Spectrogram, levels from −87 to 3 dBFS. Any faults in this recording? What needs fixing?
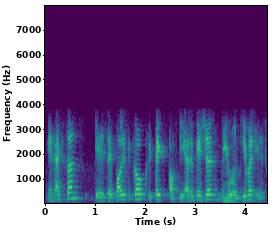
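The speech runs through an AMR narrowband mobile codec for the whole clip, and the damage is plainly audible. Everything above 4 kHz is gone. The line band sits at 200 Hz to 3.4 kHz, so voices sound thin and boxy. The voice model is driven by very few pulses per frame, which makes the speech buzzy and synthetic and fits the 7.4 kbps mode. A plain low-pass filter would dull the top end without adding this buzz. Prevention: send the audio over a wideband path such as AMR-WB or a VoIP codec.

From 3.54 to 3.92 s, AMR bit errors make the voice turn hoarse, scratchy and gargly while its pitch and loudness stay roughly in place. On a weak link, the less protected bits of each frame arrived flipped, around one in seven of them. The checksum on the important bits still passed, so the frames were decoded instead of being discarded. 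The misplaced excitation pulses and wrong fine parameters covered a stretch that fits about eighteen 20 ms frames. Dropped-frame concealment sounds different: it would give a smeared repeat or a fade, not this rough grit. Prevention: improve signal strength, or use stronger channel coding so that corrupted frames are caught and rejected.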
